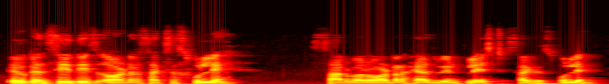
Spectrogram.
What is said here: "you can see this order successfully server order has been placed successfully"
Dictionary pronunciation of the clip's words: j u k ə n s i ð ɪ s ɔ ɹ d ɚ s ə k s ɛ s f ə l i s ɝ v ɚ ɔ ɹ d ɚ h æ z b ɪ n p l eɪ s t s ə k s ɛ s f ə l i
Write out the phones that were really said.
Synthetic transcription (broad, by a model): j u k ə n s i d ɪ s ɔ ɹ d ɚ s ə k s ɛ s f ə l i s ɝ b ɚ ɔ ɹ d ɚ h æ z b ɪ n p l eɪ s t s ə k s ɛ s f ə l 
